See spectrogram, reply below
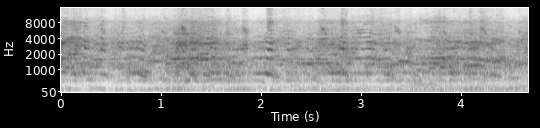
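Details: Geese at a home honk together for breakfast in a continuous, overlapping chorus of harsh, nasal calls, loud and unbroken throughout.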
